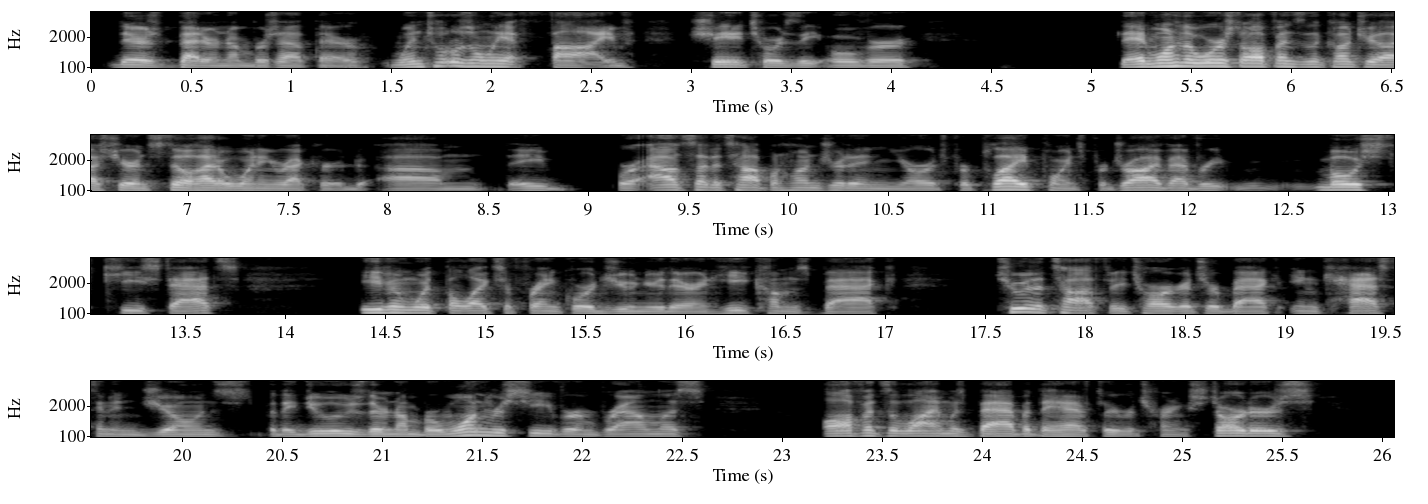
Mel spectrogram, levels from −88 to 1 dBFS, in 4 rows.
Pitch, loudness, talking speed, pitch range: 115 Hz, -27 LUFS, 220 wpm, 105-135 Hz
